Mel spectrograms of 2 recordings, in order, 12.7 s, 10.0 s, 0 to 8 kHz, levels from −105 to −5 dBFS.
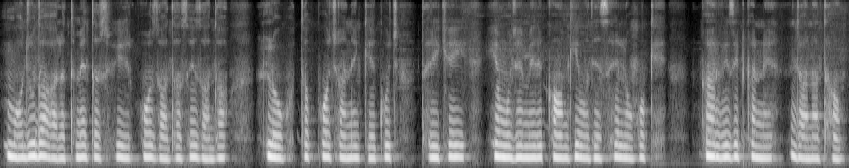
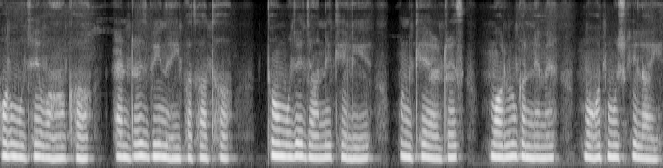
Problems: none marked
